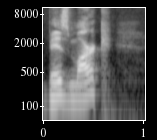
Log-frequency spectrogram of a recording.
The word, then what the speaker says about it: Bismarck: also bitte, richtig aussprechen. Bismarck, North Dakota.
